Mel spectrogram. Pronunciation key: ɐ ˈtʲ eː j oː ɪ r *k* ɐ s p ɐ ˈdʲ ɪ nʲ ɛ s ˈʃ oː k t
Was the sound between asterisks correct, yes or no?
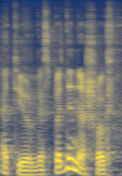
no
